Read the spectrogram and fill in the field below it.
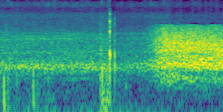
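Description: A cricket bat strikes a ball with a sharp knock.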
